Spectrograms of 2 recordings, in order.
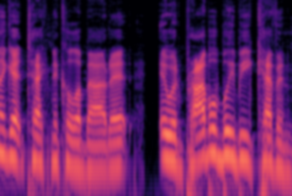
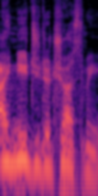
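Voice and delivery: put-on gruff superhero voice; 4 dB quieter than usual.

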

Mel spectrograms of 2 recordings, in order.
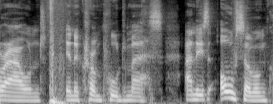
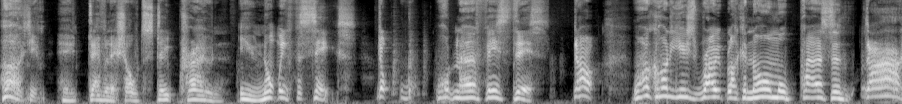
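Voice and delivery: put-on huffy, spluttering, flustered old man voice, pitched up; 6 semitones higher than usual. Voicing a man who wakes tied up and shuffles away, flustered protest. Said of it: "shuffles away from her, being like".

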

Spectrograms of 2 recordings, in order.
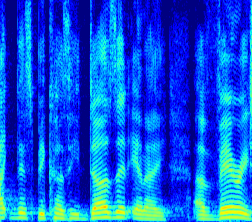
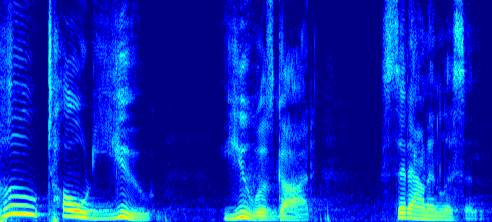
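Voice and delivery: bossy, commanding tone with swooping pitch. Retelling God's words to Job in a bossy commanding tone: talking like a boss. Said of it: "God is talking a boss right here".

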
